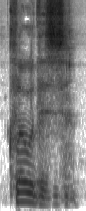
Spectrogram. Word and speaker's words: clothes: The word has one syllable. The E is silent and the S makes a Z sound. Be careful not to say clothe is. Clothes.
